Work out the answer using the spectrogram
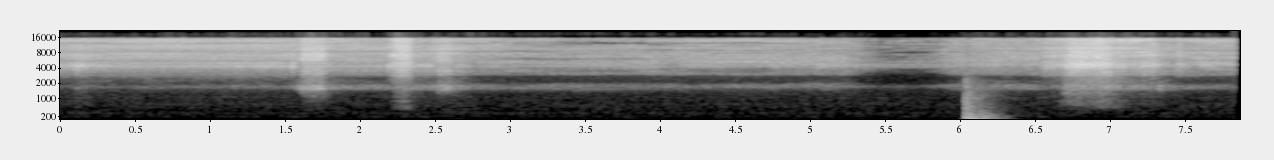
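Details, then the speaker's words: Lexus IS300 turbo intake manifold pressure test at 25 psi shop air with ID1700 injectors: steady high hiss, changing when pressed; number six injector not sealing, boost leak. "yeah this number six injector is not sealing properly it's already at 25 psi you can hear it change just with my a little bit of extra force"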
